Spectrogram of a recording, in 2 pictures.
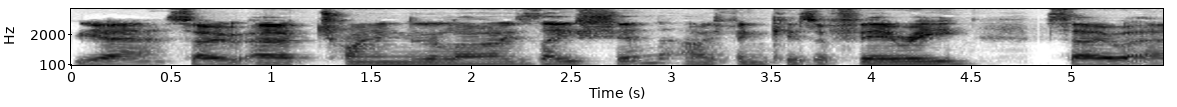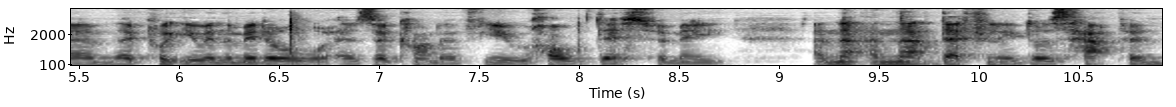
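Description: This man has an unremarkable speaking voice with a medium pitch. He keeps a moderate pace and fairly even intonation. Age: 40s. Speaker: reverend and youth worker. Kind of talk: casual chat.

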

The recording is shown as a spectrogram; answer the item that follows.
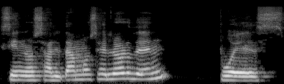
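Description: A woman speaks in a dark, mellow tone, her pitch varying in an ordinary way. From Spain, Madrid. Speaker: graphic designer. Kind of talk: casual interview.

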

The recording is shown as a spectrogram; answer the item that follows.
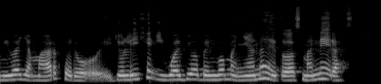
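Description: Her pitch fairly high, a woman talks in a dark, mellow tone. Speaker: student migrant, caller. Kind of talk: casual chat.

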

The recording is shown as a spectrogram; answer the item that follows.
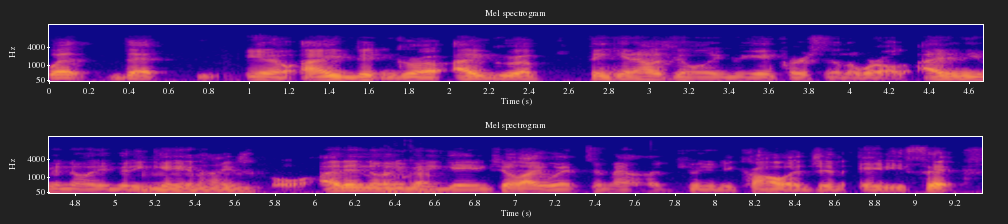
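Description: Talking very fast with an American accent, a man has a fairly low, dark, mellow voice and ordinary pitch variation. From Los Angeles, California. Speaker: drag queen performer. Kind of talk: casual interview. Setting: video call. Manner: animated, humorous.

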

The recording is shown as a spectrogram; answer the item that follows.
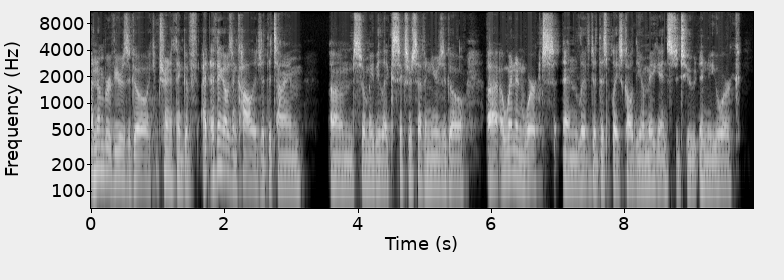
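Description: A man talks at a very fast pace in a New Jersey accent. His medium-pitched voice keeps fairly even intonation. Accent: American, New Jersey. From US, New Jersey. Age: 20s. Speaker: singer-songwriter. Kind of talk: interview.

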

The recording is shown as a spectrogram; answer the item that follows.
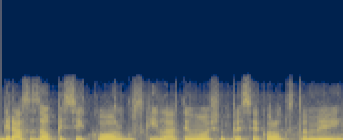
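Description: With noticeable noise behind her, a woman speaks at a moderate pace in a fairly high, monotone voice with flat intonation. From Bahia, Brazil. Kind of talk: testimony. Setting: voice message.

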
